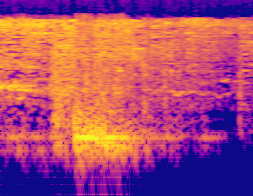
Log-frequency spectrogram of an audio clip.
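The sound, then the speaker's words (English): A car driving on a mountain pass smashes through a glass mirror with a sudden loud crash, followed by a longer rush of shattering and rumbling noise that slowly fades. No one speaks. “See the glass? We drove through... A mirror.”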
